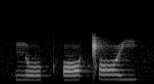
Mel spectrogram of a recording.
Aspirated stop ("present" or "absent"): present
